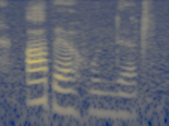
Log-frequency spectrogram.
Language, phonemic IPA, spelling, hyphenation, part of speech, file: German, /ˈaːbɐˌhʊndɐt/, aberhundert, aber‧hun‧dert, adjective, De-aberhundert.ogg
- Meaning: hundredfold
